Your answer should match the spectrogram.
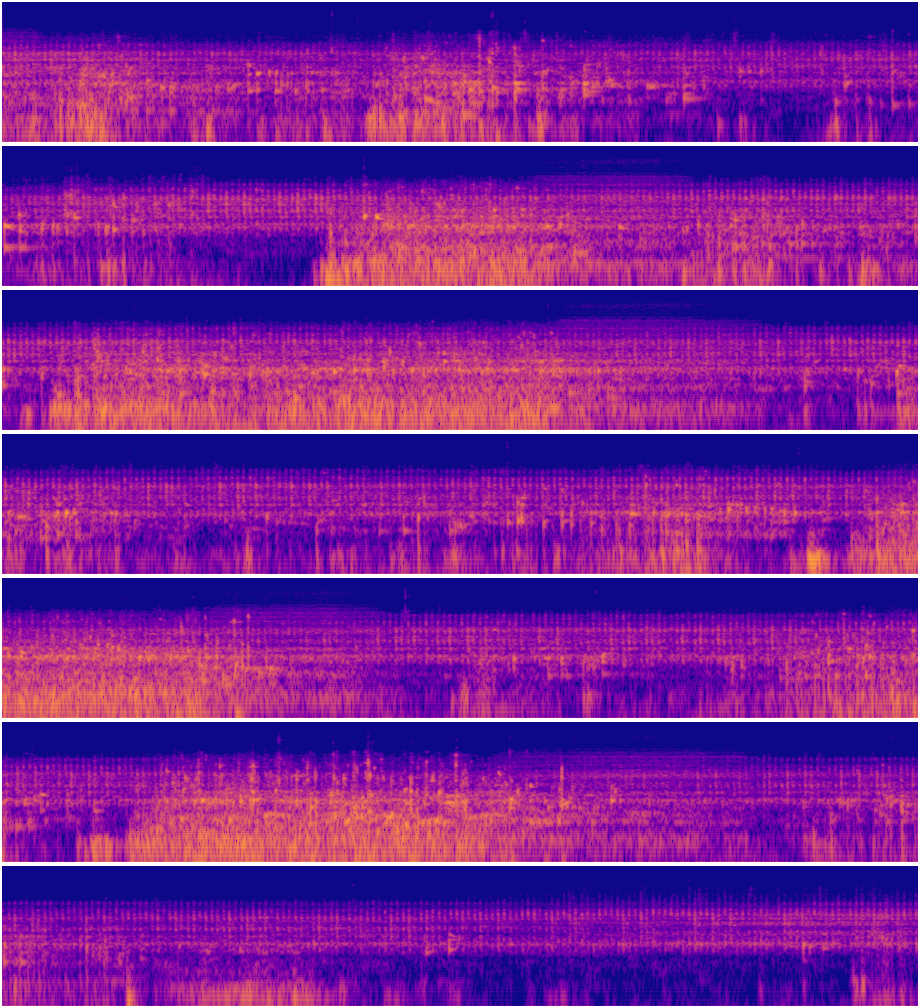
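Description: Underwater water noise on a speargun-mounted camera, a steady rushing hiss that swells into louder surges of a second or two every few seconds as the diver swims.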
